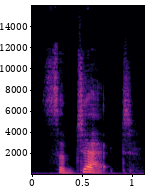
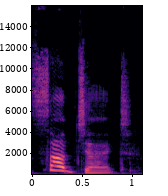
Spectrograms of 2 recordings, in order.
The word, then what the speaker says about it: subject: subject or subject well this one emphasis is on the second syllable so subject subject not subject subject the two choices you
